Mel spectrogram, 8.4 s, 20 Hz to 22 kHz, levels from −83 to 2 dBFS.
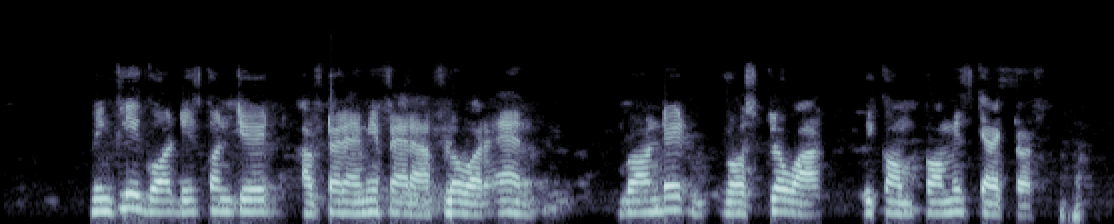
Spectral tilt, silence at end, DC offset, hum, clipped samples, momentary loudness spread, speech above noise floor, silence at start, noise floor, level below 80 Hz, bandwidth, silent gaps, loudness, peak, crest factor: -6.5 dB/octave; 0.25 s; under 0.1%; none; under 0.1%; 8 LU; 45 dB; 0.7 s; -62 dBFS; -56 dBFS; 7.8 kHz; none; -17 LUFS; 0 dBFS; 16 dB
